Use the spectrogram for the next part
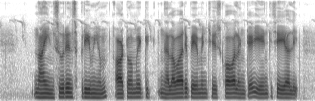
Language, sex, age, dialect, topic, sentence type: Telugu, male, 18-24, Utterandhra, banking, question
